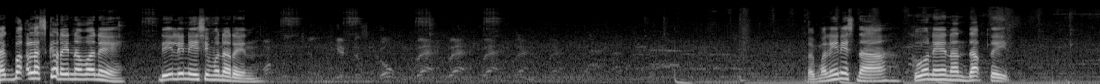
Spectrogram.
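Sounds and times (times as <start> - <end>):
steady low hum: 1.1 - 11.0
rag squeaking on bicycle rim: 1.3 - 2.0, 2.6 - 7.4.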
